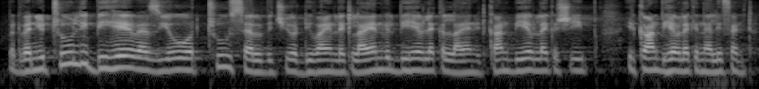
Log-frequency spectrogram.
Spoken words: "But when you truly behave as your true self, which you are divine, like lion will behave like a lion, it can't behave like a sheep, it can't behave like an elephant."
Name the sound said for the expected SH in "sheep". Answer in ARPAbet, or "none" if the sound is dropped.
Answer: SH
